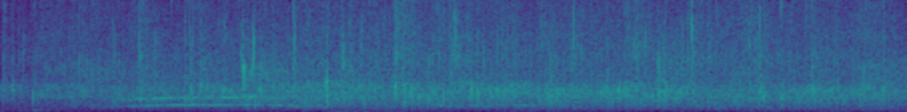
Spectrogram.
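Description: A large audience at the Volksbühne theatre, at a net-politics conference, applauds steadily and densely throughout ahead of the grand finale, with a faint whistle rising briefly over the crowd near the start.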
